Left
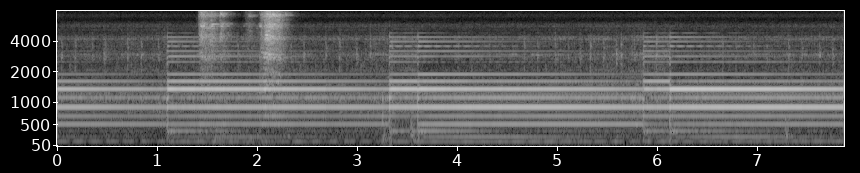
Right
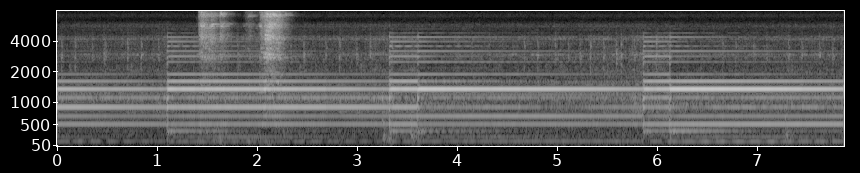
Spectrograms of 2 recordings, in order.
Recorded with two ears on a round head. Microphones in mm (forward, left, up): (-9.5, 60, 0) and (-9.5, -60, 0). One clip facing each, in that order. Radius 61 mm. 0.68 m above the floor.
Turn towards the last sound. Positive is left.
turn(degrees=-25)  # may be behind; listen again after turning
